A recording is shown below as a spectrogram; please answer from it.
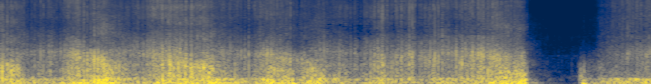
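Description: Long nails scratch and grip the black foam windscreen on a Blue Yeti microphone, partly squeezing the foam. The result is a dense, muffled, low rumbling scrape with rustling texture. It cuts out briefly to near silence just after four seconds, then resumes.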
